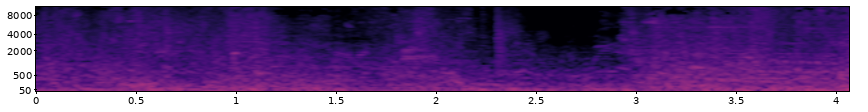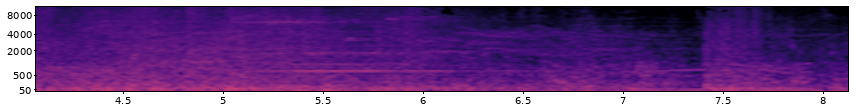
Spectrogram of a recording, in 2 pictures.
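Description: Spell blasts and impacts crackle and boom from a video game.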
